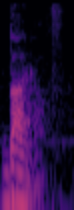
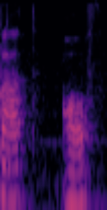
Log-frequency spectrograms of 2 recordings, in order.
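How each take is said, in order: First: The two words are linked together quickly. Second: The two words are said separately and carefully. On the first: "after assimilation in rapid speech" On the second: "from the normal speech"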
